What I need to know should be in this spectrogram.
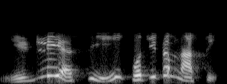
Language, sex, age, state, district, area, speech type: Sanskrit, male, 60+, Tamil Nadu, Thanjavur, urban, conversation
